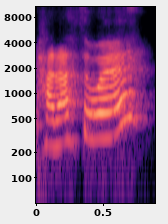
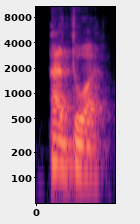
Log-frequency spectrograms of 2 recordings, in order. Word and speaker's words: Padthaway: Is it Padathaway? Padthaway. Padthaway. Yeah, that's me, Corinne.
